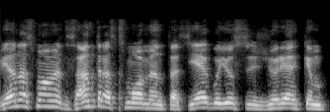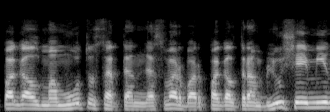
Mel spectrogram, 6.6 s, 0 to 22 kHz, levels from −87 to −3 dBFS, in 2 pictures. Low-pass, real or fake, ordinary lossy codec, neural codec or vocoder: 10.8 kHz; real; AAC, 64 kbps; none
